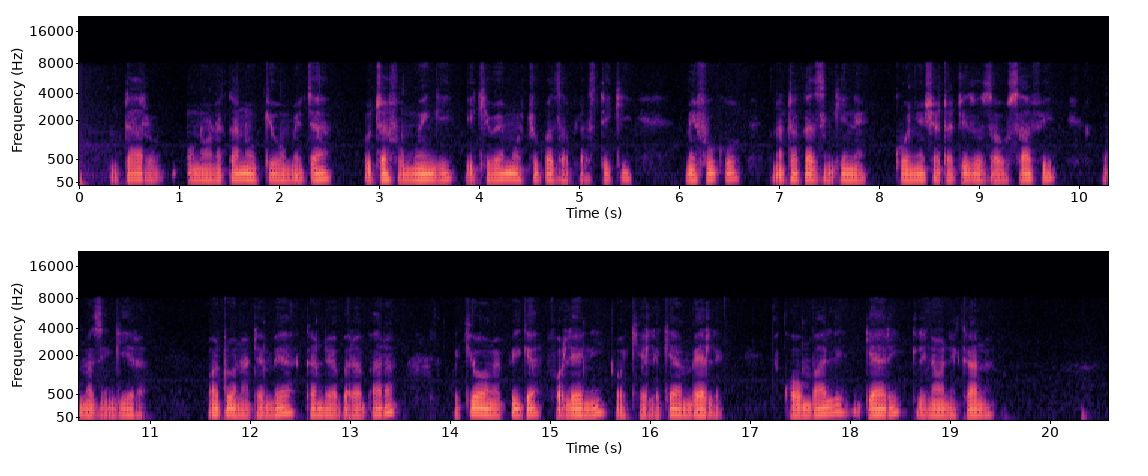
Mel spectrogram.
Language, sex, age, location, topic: Swahili, male, 18-24, Kisumu, government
